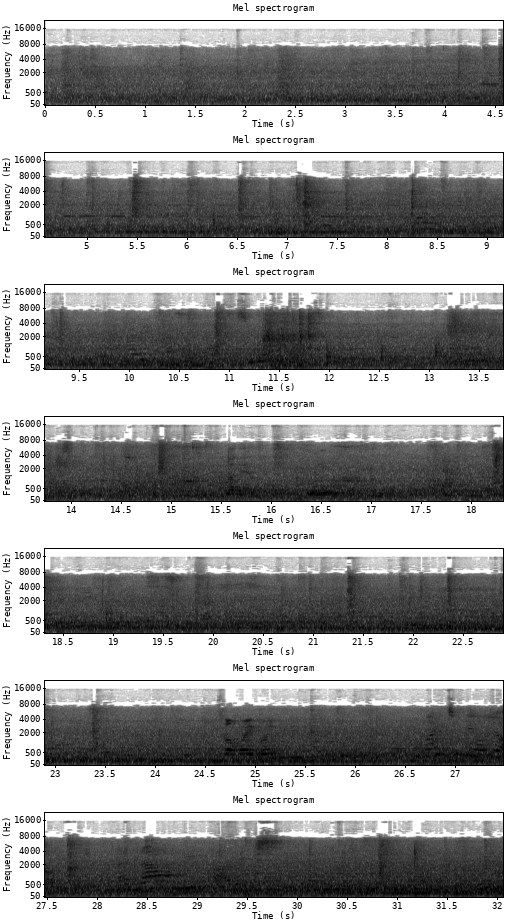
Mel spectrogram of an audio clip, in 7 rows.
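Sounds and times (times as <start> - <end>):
steady background rumble: 0.0 - 32.0
footsteps: 1.3 - 32.0
indistinct voices: 2.4 - 32.0.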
